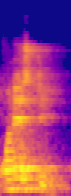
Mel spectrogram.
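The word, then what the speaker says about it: honesty: देखिए ऑनेस्टी, ऑनेस्टी नहीं क्या है यहाँ पे? ऑनेस्टी यहाँ पे एज साइलेंट है, एज क्या है यहाँ पे?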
